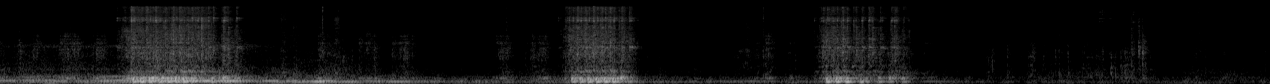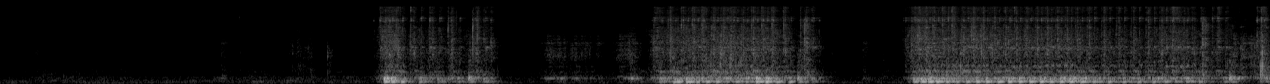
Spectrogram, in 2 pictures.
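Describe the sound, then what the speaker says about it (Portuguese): Sewing machine stitching through an opened milk carton box for a square zippered pouch, in several loud bursts of whirring running separated by quiet pauses, with no talking. "abre direitinho essa caixinha de leite e passa uma costura"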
